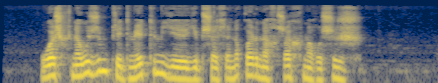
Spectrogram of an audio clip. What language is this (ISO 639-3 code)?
kbd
